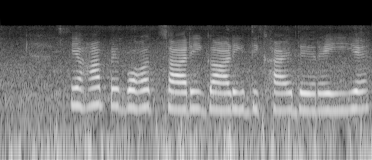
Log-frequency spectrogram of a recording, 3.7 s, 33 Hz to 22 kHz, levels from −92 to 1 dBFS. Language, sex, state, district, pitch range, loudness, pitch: Hindi, female, Bihar, West Champaran, 255-285 Hz, -15 LUFS, 265 Hz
